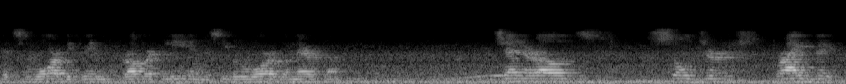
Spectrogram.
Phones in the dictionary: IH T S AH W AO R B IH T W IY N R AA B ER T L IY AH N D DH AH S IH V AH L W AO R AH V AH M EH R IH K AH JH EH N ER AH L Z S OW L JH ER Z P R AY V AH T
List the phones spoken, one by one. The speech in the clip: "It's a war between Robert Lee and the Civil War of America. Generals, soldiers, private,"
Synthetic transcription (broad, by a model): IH T S AH W AO R B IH T W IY N R AA B ER T L IY AH N D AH S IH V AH L W AO R AH V AH M EH R IH K AH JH EH N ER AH L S S OW L JH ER S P R AY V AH T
